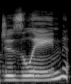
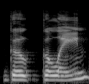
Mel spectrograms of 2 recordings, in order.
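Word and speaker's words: Ghislaine: And by the way, can I just say the way people are trying to make this about Jizelain or Gizlane? Gizlane. They're trying to say Gizlane. Galain.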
